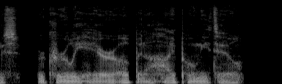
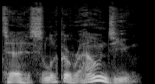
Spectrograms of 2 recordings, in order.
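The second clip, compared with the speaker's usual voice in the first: loud, slow, insistent; loud exasperated demand; voice rising; 3 semitones higher, 9 dB louder than usual. Acted. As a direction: make her face it, voice raised. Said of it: "my voice rising".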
